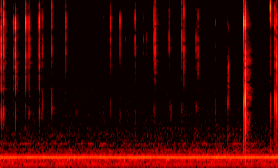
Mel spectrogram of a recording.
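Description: Long natural nails tap the glass screen of a dark smartphone turned to face up, making a scattered series of quick, sharp, bright clicks that die away almost instantly. A louder cluster of taps lands near the end, all over a faint steady low hum.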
